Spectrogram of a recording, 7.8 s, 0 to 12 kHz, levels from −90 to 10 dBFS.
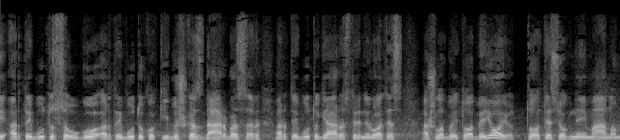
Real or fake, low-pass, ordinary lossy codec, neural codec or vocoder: fake; 10.8 kHz; AAC, 32 kbps; autoencoder, 48 kHz, 128 numbers a frame, DAC-VAE, trained on Japanese speech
